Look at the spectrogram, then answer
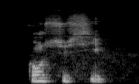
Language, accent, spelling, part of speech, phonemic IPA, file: French, Canada, conçussiez, verb, /kɔ̃.sy.sje/, LL-Q150 (fra)-conçussiez.wav
- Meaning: second-person plural imperfect subjunctive of concevoir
